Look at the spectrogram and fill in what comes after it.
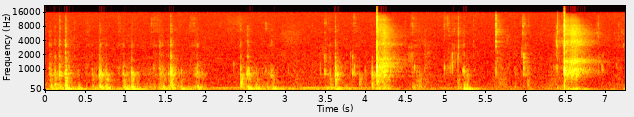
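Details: Black Labrador Retriever named Nixon chewing his favorite beef bone indoors, with no talking; irregular crunching and clicking bites with louder sharp cracks, against a low steady hum.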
